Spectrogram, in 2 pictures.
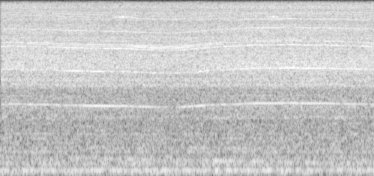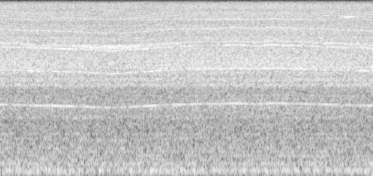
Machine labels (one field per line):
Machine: pump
